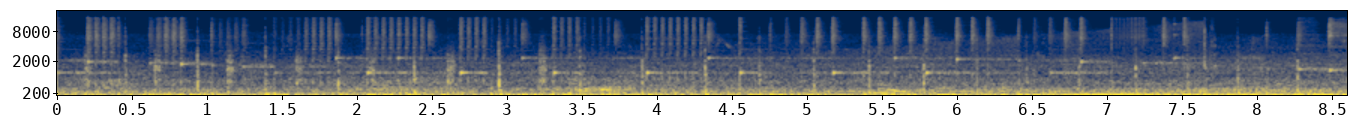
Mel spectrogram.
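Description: A football being juggled on foot, with short regular kicks a little more than two a second, under background music with a steady beat.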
